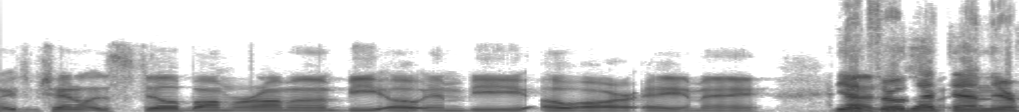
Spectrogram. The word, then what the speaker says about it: Bomborama: Everyone pronounces it wrong. I ended up changing it to Bomb just for Spoon and Twitch. Wait, so it's not Bomborama? It's on Bomborama on YouTube, but I just shorten it everywhere else. Because people can't pronounce Bomarama. Nope, people cannot pronounce it.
